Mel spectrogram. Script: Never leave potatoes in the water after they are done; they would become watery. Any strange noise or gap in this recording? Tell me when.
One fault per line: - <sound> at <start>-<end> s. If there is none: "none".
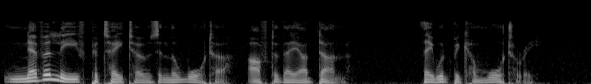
none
